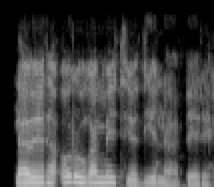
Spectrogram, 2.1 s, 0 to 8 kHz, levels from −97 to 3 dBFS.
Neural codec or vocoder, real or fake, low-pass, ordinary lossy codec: codec, 16 kHz, 8 kbps, FunCodec, trained on Chinese and English, 25 frames a second; fake; 7.2 kHz; none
